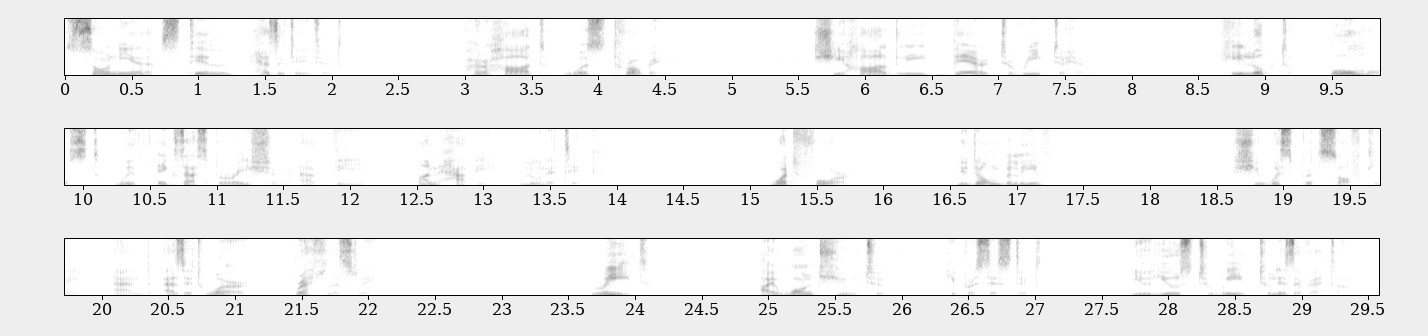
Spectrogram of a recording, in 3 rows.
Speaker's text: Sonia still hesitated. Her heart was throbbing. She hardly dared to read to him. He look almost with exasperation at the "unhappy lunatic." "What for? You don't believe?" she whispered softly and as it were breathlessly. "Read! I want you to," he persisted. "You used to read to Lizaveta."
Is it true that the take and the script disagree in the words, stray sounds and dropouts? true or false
true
